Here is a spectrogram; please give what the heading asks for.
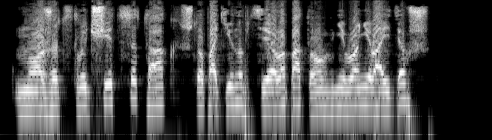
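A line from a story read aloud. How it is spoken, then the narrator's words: Stern instruction. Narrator (Russian): Строго наказывал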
